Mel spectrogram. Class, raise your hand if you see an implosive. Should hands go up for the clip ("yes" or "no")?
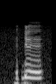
yes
